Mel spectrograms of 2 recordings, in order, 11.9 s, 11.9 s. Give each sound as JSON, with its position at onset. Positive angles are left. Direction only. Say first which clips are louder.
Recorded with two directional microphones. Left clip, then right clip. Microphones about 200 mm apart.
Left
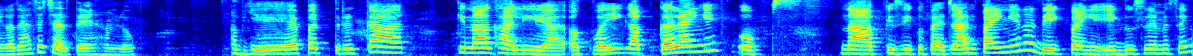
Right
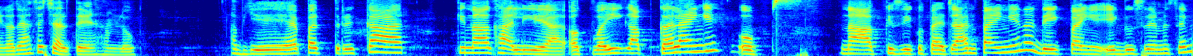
{"t": 0.0, "sound": "a woman's voice", "louder": "right 6 dB", "side_deg": -35}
